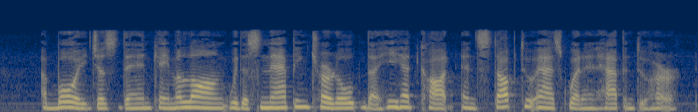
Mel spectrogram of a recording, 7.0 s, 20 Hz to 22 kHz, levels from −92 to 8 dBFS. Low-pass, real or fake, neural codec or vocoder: 7.2 kHz; real; none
